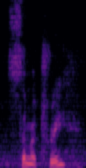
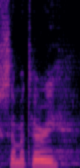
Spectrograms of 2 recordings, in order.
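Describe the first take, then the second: First: It is said in a British accent. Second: It is said in an American accent.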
